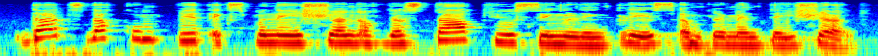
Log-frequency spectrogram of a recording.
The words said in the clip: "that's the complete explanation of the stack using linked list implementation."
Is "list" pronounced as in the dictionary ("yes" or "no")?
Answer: no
